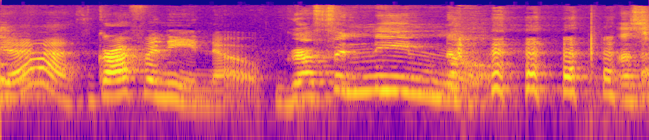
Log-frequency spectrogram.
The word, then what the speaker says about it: Graffagnino: Well, we have today our fashion expert, Graffagnino. Yes. Did I say it correctly? Yes. Graffanino. Graffagnino.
